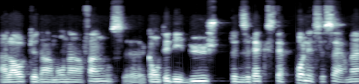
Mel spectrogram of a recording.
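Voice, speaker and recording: This man has an ordinary speaking voice, fairly low in pitch, moving at a moderate pace in a dry, close sound with no echo. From Quebec, Hull (Outaouais). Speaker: sports reporter. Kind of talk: interview.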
